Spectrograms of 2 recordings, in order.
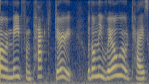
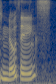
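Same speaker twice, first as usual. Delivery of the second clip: usual speaking voice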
